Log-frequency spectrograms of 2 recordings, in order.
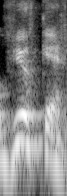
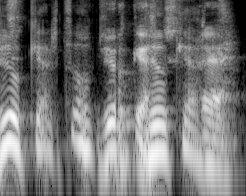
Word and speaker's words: Wuerkert: Mas a pronúncia é alguma coisa parecida com Wilkert. Wilkert.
